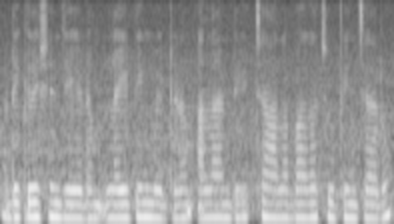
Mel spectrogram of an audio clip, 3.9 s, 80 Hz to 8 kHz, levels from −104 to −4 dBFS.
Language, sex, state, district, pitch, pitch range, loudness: Telugu, female, Telangana, Karimnagar, 180 Hz, 180-190 Hz, -17 LUFS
